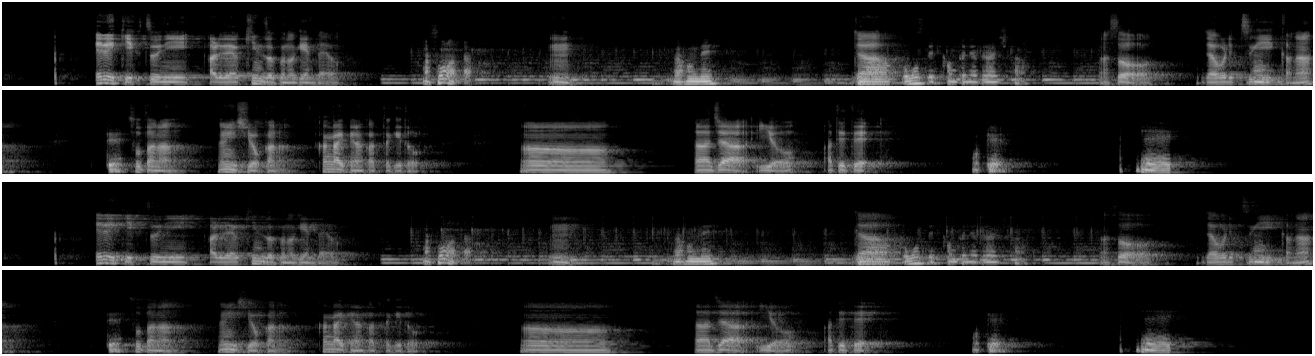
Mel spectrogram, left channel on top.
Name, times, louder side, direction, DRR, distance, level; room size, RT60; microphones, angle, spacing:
voice 1, 0.9-3.4 5.5-5.7 8.4-8.9 11.0-11.5 11.9-13.1 14.4-14.9 15.3-16.0 16.3-17.3 18.3-19.2 20.0-21.1 21.4-21.8, left 3 dB, 85° left, 11 dB, 2.1 m, -28 dB
sound 1, 3.8-10.9, equal, 35° right, 7.0 m, -38 dB
voice 2, 4.2-4.7 6.7-7.2 8.5-10.3 12.4-12.8 14.2-14.4 22.8-23.2 24.4-24.8, left 3 dB, 70° left, 14 dB, 0.8 m, -26 dB
27.0 x 17.0 x 9.9 m, 1.0 s
head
